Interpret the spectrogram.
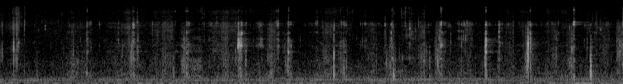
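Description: A person chewing a mouthful of grilled shashlik meat close to the microphone, ASMR-style: irregular wet clicks and smacks of the mouth and teeth, a few sharper ones in the second half.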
